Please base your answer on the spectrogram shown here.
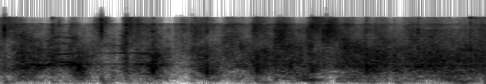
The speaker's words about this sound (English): But hey, let's round of applause for our panel.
